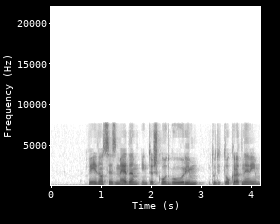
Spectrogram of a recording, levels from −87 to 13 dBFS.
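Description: Throughout, the speech sounds rough and hissy, smeared and underwater, with nothing above 7.7 kHz. Likely Nellymoser compression, with noise filling starved bands, which fits about 32 kbps.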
